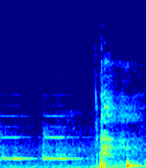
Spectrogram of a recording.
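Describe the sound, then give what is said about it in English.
A steady, high-pitched censor bleep covering a swear word sounds for just over a second, then cuts off and gives way to a brief burst of noisy clatter and a short squeak. “He's trying to beep out the swear words.”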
